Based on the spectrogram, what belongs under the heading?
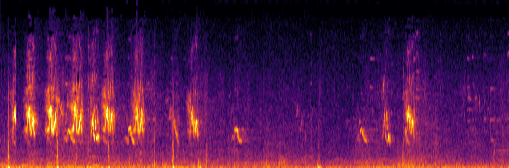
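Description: Small birds chirping in quick clusters of short, high chirps, busiest in the first three seconds and again near the end. A few soft knocks sound underneath.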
